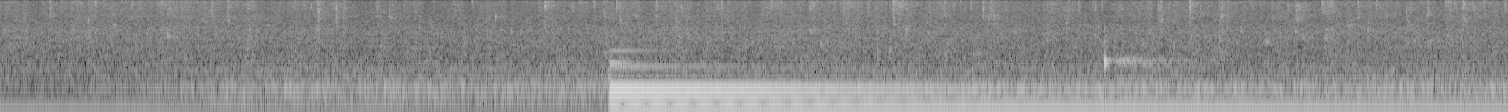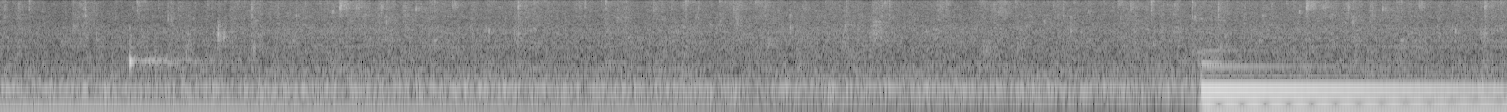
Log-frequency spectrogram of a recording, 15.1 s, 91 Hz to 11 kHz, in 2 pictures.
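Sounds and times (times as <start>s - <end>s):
deep hum of temple bell: 0.0s - 11.9s, 13.6s - 15.0s
faint light ticks: 0.0s - 12.0s
steady rain: 0.0s - 15.0s.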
